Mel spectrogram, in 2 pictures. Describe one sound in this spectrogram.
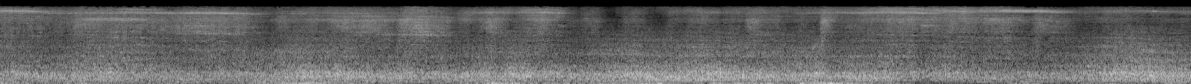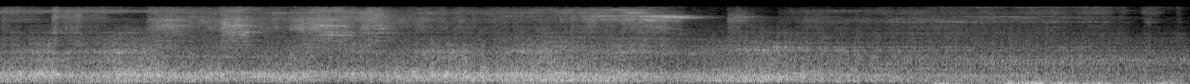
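A freight train rumbles past close by, its wagons clattering over the rails.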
